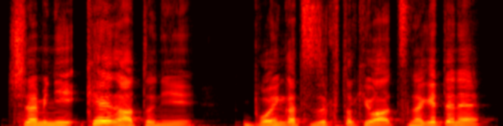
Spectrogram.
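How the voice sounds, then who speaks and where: A co-presenter in a pronunciation lesson who explains and repeats words in a lively, expressive way. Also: mid-range voice, fairly quick, smooth.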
